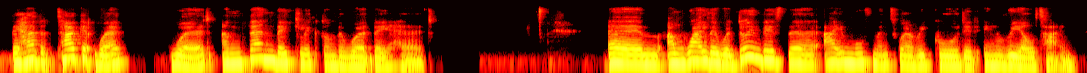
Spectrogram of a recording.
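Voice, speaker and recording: A woman's voice: medium pitch, warm tone, poor audio. A woman giving an online academic conference presentation, explaining her research methodically through a computer mic. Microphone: computer mic in an online screen-share presentation.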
